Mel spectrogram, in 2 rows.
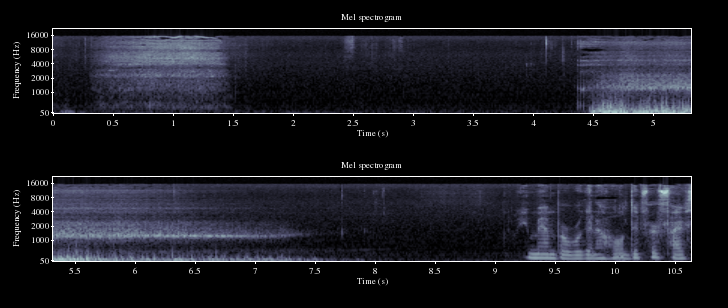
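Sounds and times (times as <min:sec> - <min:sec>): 
long forceful breath drawn in through the nose: 0:00.3 - 0:01.5, 0:04.4 - 0:07.7
speech: 0:09.3 - 0:10.6.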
